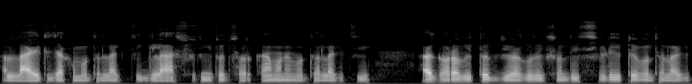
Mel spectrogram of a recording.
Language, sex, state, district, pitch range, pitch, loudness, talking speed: Odia, male, Odisha, Malkangiri, 95-105 Hz, 100 Hz, -23 LUFS, 190 wpm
